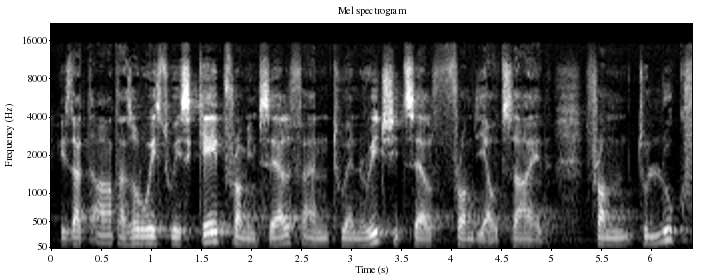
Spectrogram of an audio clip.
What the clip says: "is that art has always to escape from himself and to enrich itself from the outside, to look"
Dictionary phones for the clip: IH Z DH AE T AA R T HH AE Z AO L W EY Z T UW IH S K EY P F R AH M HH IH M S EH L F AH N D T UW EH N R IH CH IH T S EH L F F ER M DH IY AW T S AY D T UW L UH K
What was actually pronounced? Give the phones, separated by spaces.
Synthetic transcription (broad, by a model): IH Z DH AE T AA R T HH AE Z AO L W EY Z T UW IH S K EY P F R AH M HH IH M S EH L F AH N T UW EH N R IH CH IH T S EH L F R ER M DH IY AW T S AY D T UW L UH K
